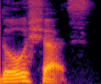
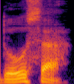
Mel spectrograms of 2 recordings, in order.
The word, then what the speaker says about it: dosha: Okay, and these are called doshas, not dosa, not the restaurant one where we eat the food. No, it's called dosha.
